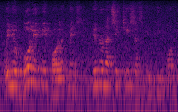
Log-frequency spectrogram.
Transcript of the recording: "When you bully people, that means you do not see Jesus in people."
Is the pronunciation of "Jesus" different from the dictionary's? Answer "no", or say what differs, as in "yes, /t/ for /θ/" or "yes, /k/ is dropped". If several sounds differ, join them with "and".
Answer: yes, /s/ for /z/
